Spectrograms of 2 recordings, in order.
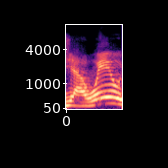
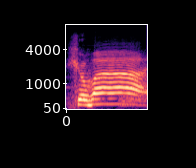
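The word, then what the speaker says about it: Yahweh: estas letras en hebreo nos da el nombre de dios que es ya veo ya ve qué es lo que más se acerca lo más certero o acertado que se puede pronunciar el nombre jehová es de las peores traducciones porque se le intentó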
